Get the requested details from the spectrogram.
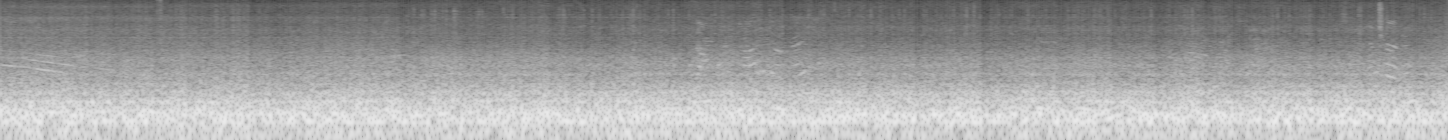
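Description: Jet engines roar steadily as an airliner climbs after takeoff.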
